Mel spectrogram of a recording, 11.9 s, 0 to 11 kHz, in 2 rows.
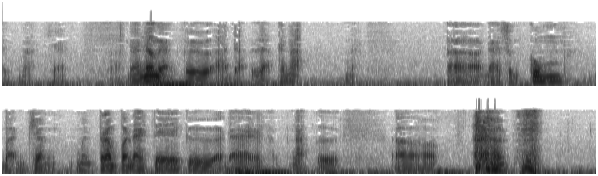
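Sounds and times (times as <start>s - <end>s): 
speech: 1.3s - 3.6s, 4.4s - 11.4s
person clearing throat: 10.6s - 11.4s.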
